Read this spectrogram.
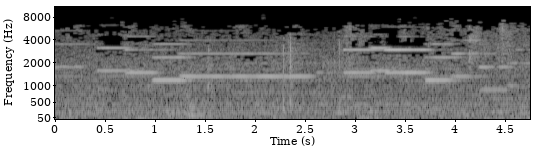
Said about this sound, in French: Someone's telephone, please turn it off. Si vous pouvez éteindre le téléphone qui est en train de...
